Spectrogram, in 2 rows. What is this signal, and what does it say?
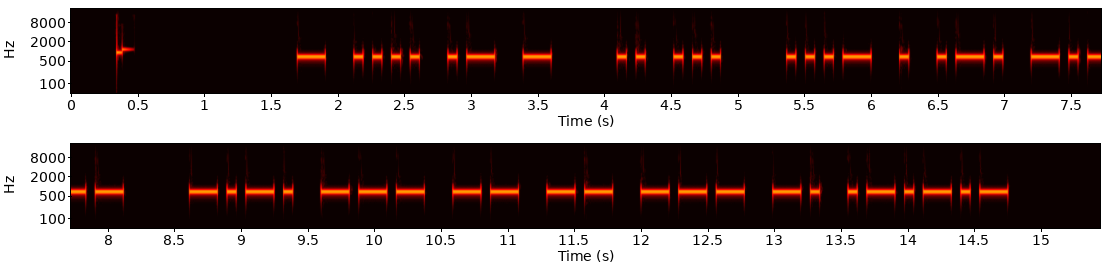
Morse code, heard as a keyed tone, about 17 wpm, 700 Hz. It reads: THAT IS VERY COMMON.
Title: Sentences from Top 1000 Words - Review Part 3 - 17wpm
